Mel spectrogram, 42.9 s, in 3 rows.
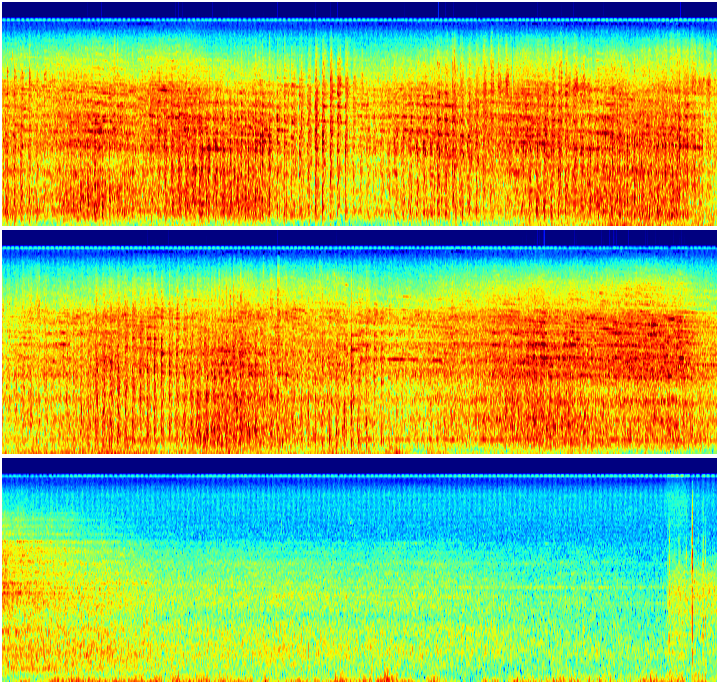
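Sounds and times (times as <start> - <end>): train wheels clicking over rail joints: 0.0 - 29.5, 41.9 - 42.9
rumble and rattle of train cars: 0.0 - 42.9.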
